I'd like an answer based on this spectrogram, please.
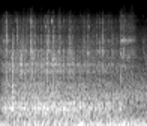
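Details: Alternator removed during a hunt for a squeal that began after a water pump change: spun by hand, it gives a rough, gritty grinding rattle and sounds horrible. The bearing is worn and there is black residue around it.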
